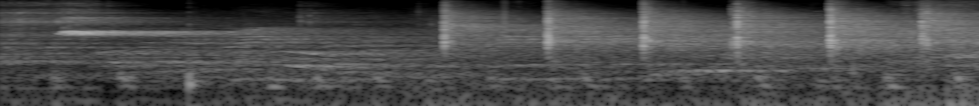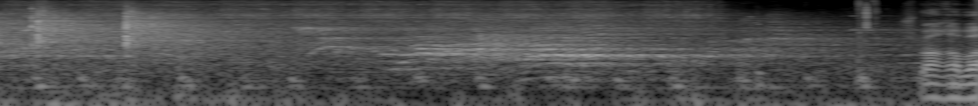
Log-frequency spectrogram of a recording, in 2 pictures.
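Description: Shoes squeak on a hall floor.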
